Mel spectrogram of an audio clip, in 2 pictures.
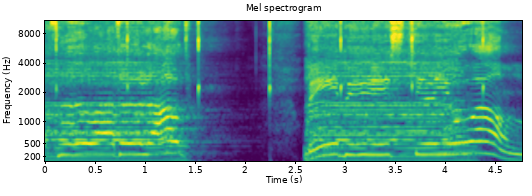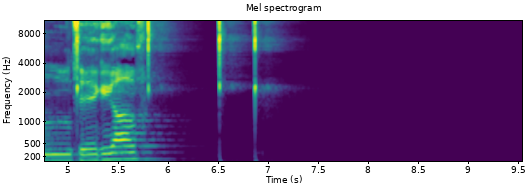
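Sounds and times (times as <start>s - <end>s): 
a cappella singing: 0.0s - 6.1s.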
